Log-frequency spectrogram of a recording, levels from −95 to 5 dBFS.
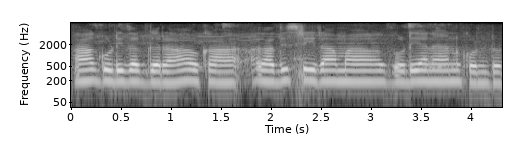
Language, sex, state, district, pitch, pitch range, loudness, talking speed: Telugu, female, Andhra Pradesh, Annamaya, 190 Hz, 185-195 Hz, -16 LUFS, 125 wpm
